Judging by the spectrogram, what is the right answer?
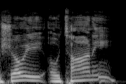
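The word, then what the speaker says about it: Shohei Ohtani: this show a honty guy Otani I'm sorry showy Otani I say it right I probably still insane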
